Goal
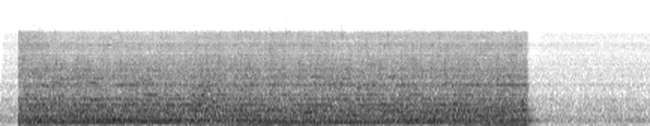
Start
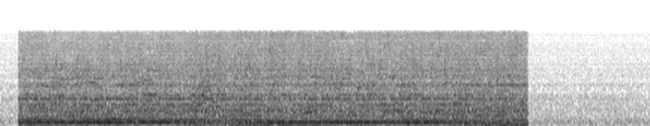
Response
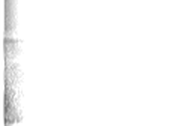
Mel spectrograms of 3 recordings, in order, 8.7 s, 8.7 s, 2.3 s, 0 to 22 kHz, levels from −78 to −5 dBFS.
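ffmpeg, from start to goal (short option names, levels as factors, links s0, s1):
-filter_complex "[0:a]equalizer=f=320:t=o:w=0.32:g=5,bandreject=f=50:t=h:w=6,bandreject=f=100:t=h:w=6,bandreject=f=150:t=h:w=6,bandreject=f=200:t=h:w=6,bandreject=f=250:t=h:w=6,bandreject=f=300:t=h:w=6,volume=6.31,asoftclip=hard,volume=0.158,asplit=2[s0][s1];[s1]adelay=19,volume=0.224[s2];[s0][s2]amix=inputs=2:normalize=0,asplit=2[s3][s4];[1:a]atrim=start_sample=2205,asetrate=39249,aresample=44100[s5];[s4][s5]afir=irnorm=-1:irlink=0,volume=0.1[s6];[s3][s6]amix=inputs=2:normalize=0,adynamicequalizer=threshold=0.00631:dfrequency=3100:dqfactor=0.7:tfrequency=3100:tqfactor=0.7:attack=5:release=100:ratio=0.375:range=3.5:mode=cutabove:tftype=highshelf"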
